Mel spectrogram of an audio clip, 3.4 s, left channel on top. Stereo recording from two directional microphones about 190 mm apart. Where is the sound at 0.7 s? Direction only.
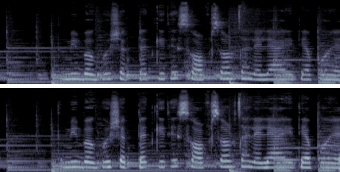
30° right (ahead or behind).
